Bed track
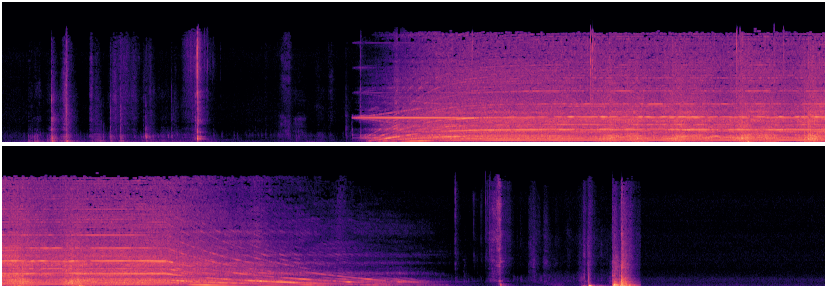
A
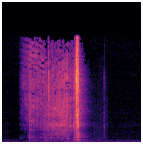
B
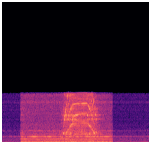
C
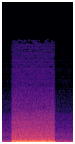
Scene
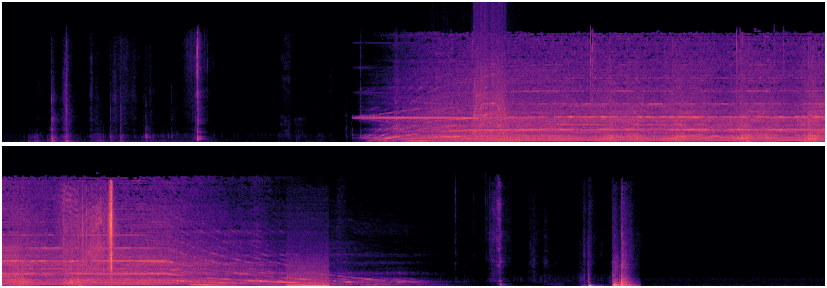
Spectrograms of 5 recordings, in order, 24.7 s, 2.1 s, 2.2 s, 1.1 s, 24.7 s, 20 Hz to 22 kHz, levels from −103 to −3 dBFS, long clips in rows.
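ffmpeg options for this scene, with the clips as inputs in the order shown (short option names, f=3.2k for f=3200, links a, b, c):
-filter_complex "[0:a]volume=-10dB[a];[2:a]aeval=exprs='max(val(0),0)':c=same,atrim=end=2.21,asetpts=PTS-STARTPTS,volume=-12dB,afade=t=in:d=0.004:c=hsin,afade=t=out:st=2.206:d=0.004:c=hsin,adelay=6140[b];[1:a]atrim=end=2.09,asetpts=PTS-STARTPTS,volume=-3.5dB,afade=t=in:d=0.004:c=hsin,afade=t=out:st=2.086:d=0.004:c=hsin,adelay=12850[c];[3:a]atrim=end=1.06,asetpts=PTS-STARTPTS,volume=-9.5dB,afade=t=in:d=0.004:c=hsin,afade=t=out:st=1.056:d=0.004:c=hsin,adelay=16460[d];[a][b][c][d]amix=inputs=4:normalize=0"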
